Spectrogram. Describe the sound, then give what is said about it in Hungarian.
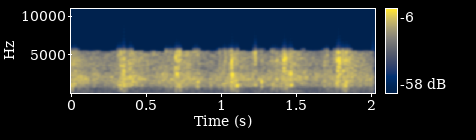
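Delegates standing in a hall and applauding after a speech, a dense, even patter of many hands clapping at once over a low, steady hum. “A bejelentés alatt néma csend lett a csarnokban, majd a beszéd végén a küldöttek felállva tapsoltak.”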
